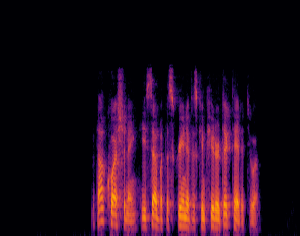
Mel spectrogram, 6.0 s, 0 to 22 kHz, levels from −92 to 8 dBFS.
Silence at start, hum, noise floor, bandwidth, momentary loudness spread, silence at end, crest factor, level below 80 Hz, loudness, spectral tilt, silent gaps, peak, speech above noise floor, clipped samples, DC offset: 1.95 s; none; -86 dBFS; 7.8 kHz; 8 LU; 0.85 s; 18 dB; -64 dBFS; -20 LUFS; -6 dB/octave; none; -4 dBFS; 66 dB; under 0.1%; under 0.1%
